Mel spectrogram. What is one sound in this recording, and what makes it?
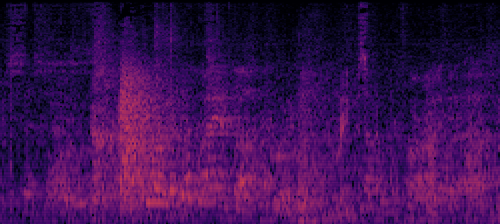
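Playing cards slide and tap softly on a tabletop.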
